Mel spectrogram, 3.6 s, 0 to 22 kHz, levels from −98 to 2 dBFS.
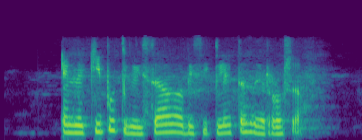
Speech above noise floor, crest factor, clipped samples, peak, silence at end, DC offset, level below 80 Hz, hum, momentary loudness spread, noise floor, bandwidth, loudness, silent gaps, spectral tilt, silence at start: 47 dB; 18 dB; under 0.1%; -2 dBFS; 0.5 s; under 0.1%; -62 dBFS; none; 6 LU; -65 dBFS; 7.4 kHz; -18 LUFS; none; -6 dB/octave; 0.6 s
